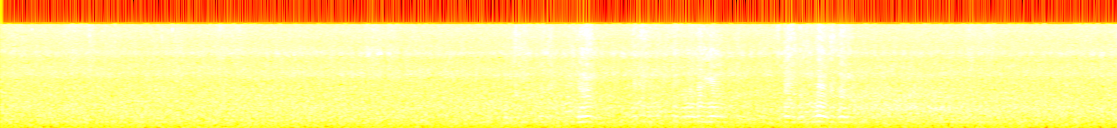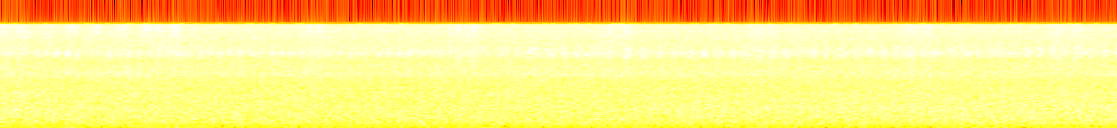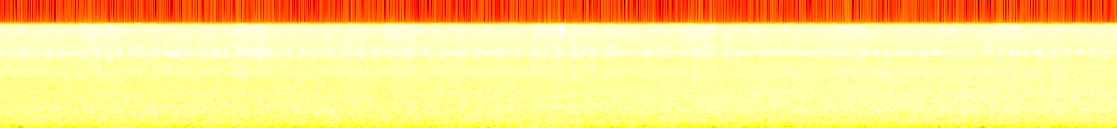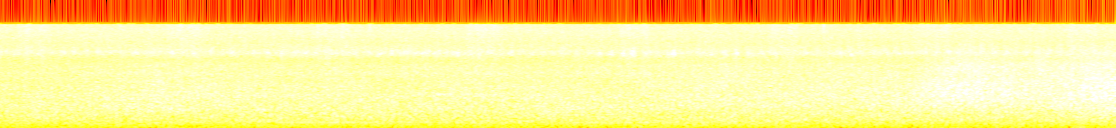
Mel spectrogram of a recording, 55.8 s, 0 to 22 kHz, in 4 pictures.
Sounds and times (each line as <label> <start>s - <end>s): millions of crickets are chirping 0.0s - 55.8s
wind 0.0s - 55.8s
bumble-bee flies by the mics 6.3s - 10.9s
